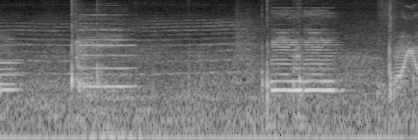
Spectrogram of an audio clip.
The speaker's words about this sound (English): Can you hit some buzzers to finish us off? All of them? You can hit all of them if you want.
